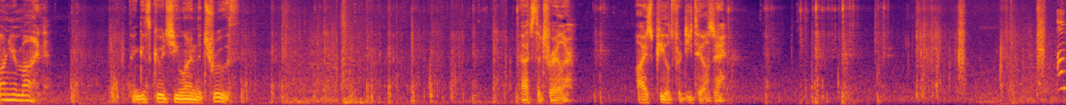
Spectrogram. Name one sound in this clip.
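Footsteps thud on wooden and gravel ground.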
